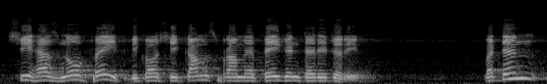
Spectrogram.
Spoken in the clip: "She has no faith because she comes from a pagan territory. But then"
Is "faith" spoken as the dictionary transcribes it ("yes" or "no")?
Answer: no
